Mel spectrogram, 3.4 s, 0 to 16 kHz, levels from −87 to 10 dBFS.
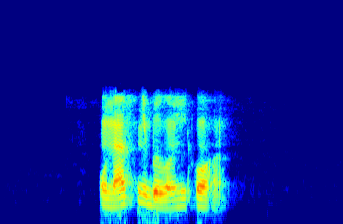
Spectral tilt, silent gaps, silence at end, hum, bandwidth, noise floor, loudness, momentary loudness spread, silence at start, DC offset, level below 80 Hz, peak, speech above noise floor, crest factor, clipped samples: -8.5 dB/octave; none; 1.2 s; none; 4.2 kHz; -83 dBFS; -19 LUFS; 6 LU; 1 s; under 0.1%; -68 dBFS; -2 dBFS; 64 dB; 22 dB; under 0.1%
